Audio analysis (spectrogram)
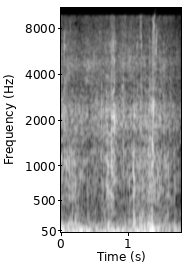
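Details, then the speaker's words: Hotpoint/Indesit (Whirlpool group) dishwasher, recorded inside: steady gurgling water spray hitting plates, no knocking or stalling; spray arm rotating correctly under water pressure, normal wash. "our first clip from inside the dishwasher is showing you that the water pressure that is hitting the plate is causing the arm to rotate this is actually causing it to spin at the correct rotation therefore actually washing the plates correctly"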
